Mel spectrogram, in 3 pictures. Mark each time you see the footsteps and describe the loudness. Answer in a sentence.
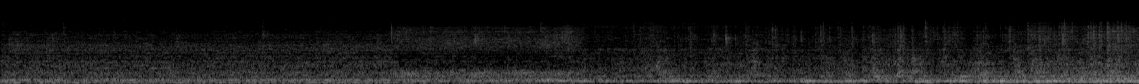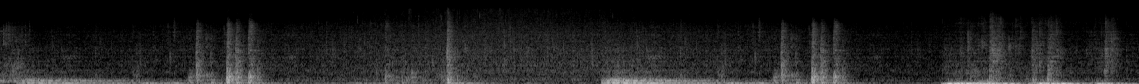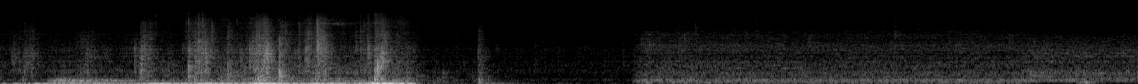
The footsteps can be heard from 20.8 to 26.9 s, getting quieter then louder.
